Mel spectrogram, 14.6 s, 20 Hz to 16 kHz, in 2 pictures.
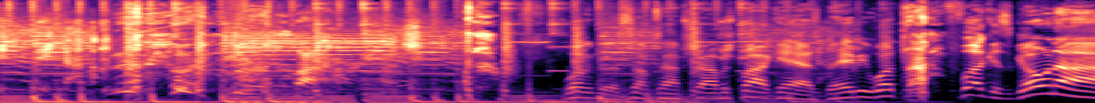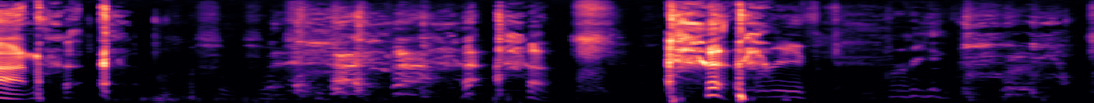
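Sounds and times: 
laughter: 0.2s - 3.1s
person coughing harshly into a microphone: 3.1s - 3.4s, 6.0s - 6.4s, 7.5s - 8.2s, 9.1s - 11.0s, 11.8s - 12.6s, 13.7s - 14.5s
speech: 3.8s - 8.1s, 12.0s - 13.6s.

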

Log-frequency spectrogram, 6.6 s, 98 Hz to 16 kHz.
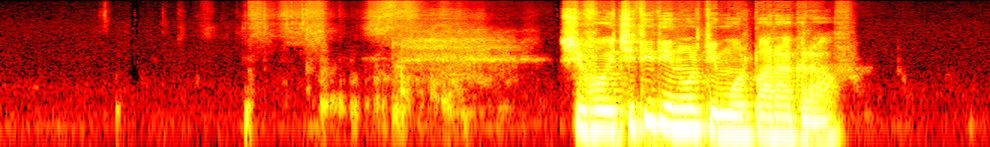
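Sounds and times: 
book pages turning: 0.7s - 3.0s
speech: 1.6s - 1.8s, 3.8s - 5.7s.

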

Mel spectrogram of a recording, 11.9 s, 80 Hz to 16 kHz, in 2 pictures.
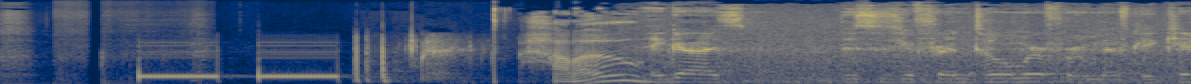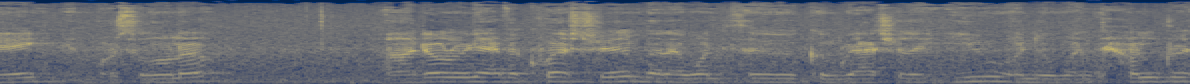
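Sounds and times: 
incoming phone call ringing as electronic tone bursts: 0.7s - 1.8s
speech: 2.8s - 7.2s, 7.9s - 11.8s.

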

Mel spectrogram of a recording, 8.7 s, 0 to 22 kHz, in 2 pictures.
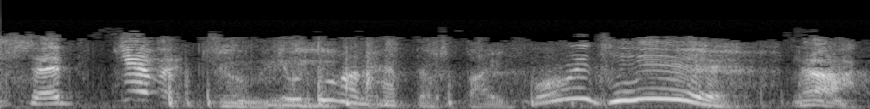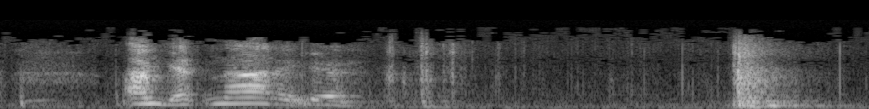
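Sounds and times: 
speech: 0.2s - 4.4s, 5.0s - 6.3s
door banging shut: 8.0s - 8.5s.

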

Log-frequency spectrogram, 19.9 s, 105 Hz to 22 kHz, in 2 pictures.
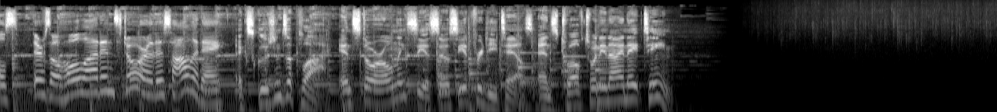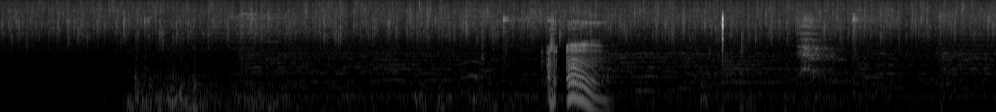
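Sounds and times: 
steady rain pattering on a surface: 0.0s - 5.2s, 7.4s - 19.9s
speech: 0.0s - 6.8s
low rumbling thunder: 11.2s - 15.4s.

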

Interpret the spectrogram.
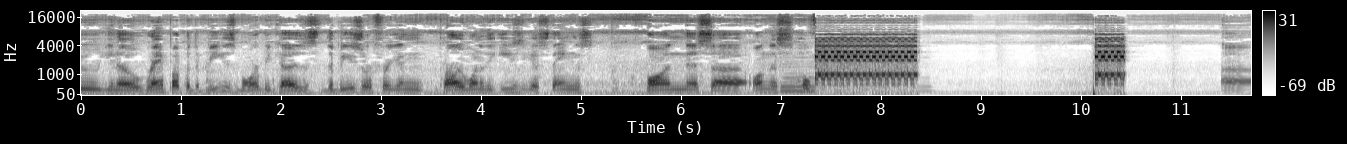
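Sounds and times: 
speech: 0.0s - 7.5s
phone ringing with an incoming call: 7.1s - 8.4s, 10.1s - 10.5s.

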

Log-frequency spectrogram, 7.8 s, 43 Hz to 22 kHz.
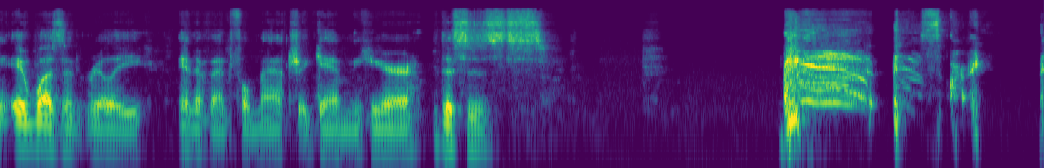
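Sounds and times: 
speech: 0.0s - 4.2s, 5.8s - 6.3s
two people coughing: 5.9s - 7.8s.

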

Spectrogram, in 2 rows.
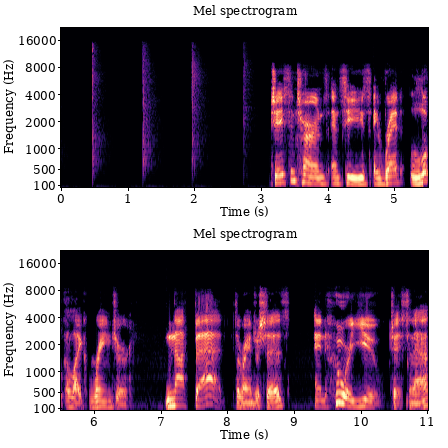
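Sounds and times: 
slow hand claps: 0.0s - 3.1s
speech: 3.2s - 11.0s.

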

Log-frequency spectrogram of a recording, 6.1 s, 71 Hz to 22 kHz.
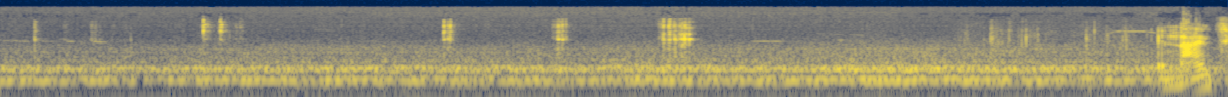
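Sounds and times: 
African honeybees buzzing inside a hive: 0.0s - 6.1s
speech: 6.0s - 6.1s.

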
